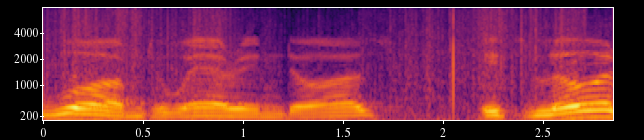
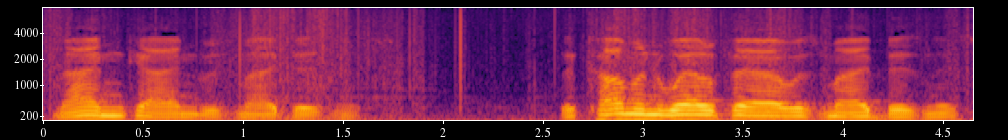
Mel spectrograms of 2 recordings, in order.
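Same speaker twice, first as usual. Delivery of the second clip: unearthly voice. Acted. Ghost cries out, rising.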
